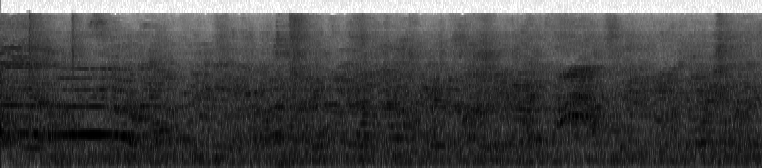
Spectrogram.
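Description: A man sings into a microphone, heard through loudspeakers.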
